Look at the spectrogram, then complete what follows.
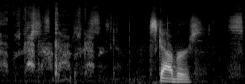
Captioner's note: whispers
